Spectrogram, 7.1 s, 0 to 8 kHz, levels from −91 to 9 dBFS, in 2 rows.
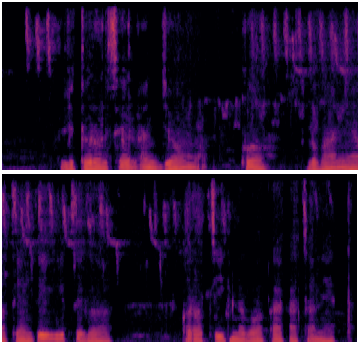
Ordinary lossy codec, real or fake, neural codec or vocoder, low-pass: none; fake; codec, 16 kHz, 8 kbps, FreqCodec, smaller model; none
